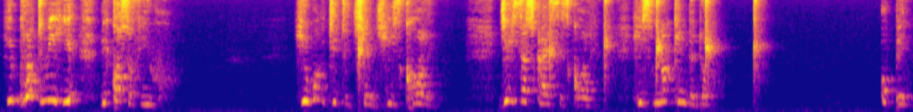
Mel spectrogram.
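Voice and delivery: soft, tender fading invitation; quiet altar call. Acted. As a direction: draw them in gently.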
